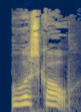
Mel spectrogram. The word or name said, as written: urskov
